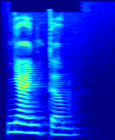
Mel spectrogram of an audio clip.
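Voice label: "няньтӧм", Komi, female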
